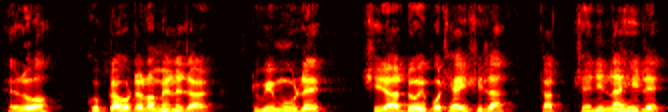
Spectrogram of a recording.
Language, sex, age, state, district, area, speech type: Assamese, male, 60+, Assam, Sivasagar, rural, spontaneous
